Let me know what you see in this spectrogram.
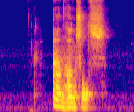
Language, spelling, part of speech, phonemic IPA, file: Dutch, aanhangsels, noun, /ˈanhaŋsəls/, Nl-aanhangsels.ogg
- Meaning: plural of aanhangsel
